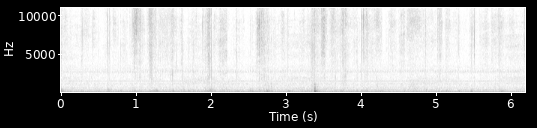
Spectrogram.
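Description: Long blue-painted nails scratch and tap a solid leather baseball with red stitching, making quiet, dry pattering scratches and light taps with one sharper tap near the middle. Each sound dies away almost instantly over a steady low hum.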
